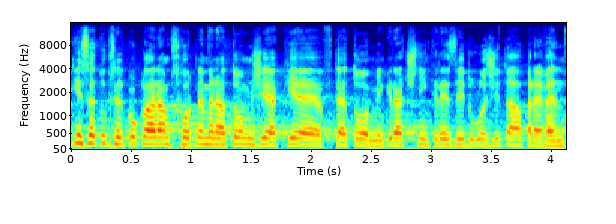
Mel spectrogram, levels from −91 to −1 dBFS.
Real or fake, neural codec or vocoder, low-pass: real; none; 14.4 kHz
